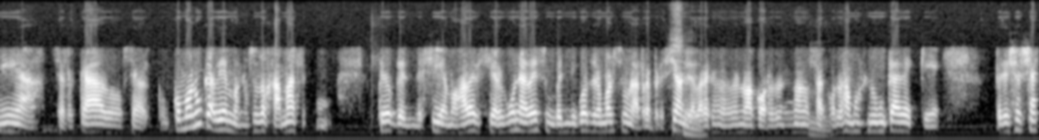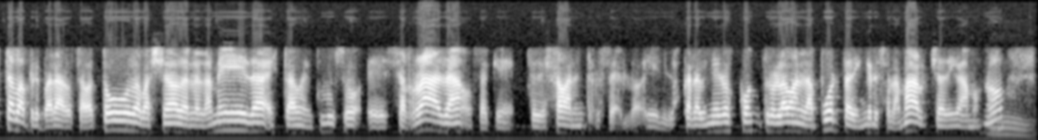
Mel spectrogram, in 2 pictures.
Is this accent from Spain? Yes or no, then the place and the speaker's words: no; Argentina; algo insólito para nosotros como argentinos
